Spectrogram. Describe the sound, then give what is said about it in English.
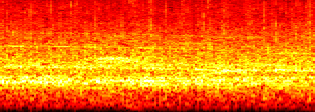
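Steady, dense clapping from many hands in a standing ovation blends into a continuous crackling wash of applause, loud and unbroken with no individual claps standing out and no voices. “Who even invented clapping?”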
